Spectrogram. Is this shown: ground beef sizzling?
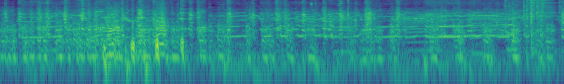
no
